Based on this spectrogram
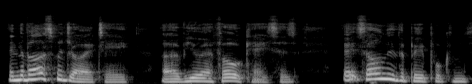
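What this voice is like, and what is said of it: Put-on Sheffield-sounding English accent. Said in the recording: “That's more like Sheffield, isn't it? ... I can't believe I'm not doing a Devon accent.”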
